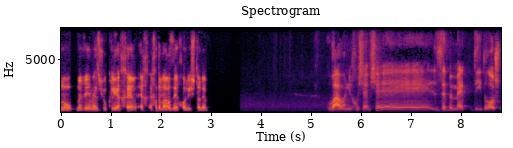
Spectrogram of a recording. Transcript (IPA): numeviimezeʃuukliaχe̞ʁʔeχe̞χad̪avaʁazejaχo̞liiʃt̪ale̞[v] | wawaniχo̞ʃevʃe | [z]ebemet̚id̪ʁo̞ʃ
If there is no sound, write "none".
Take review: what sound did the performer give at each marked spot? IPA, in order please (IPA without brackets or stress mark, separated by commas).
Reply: v, z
